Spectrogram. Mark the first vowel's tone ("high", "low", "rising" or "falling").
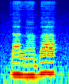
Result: low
